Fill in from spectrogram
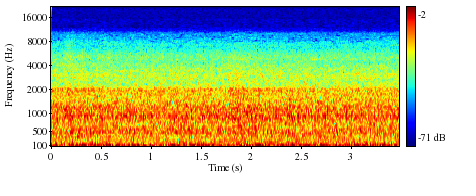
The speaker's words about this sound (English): This is a goofy looking truck coming up on my butt. Come around me, old pickup truck.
